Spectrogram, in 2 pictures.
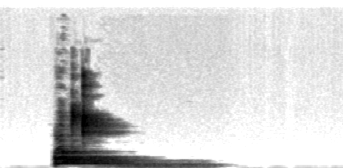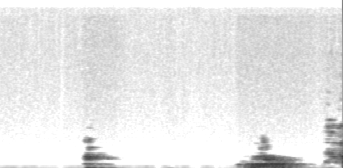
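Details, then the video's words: Dog in training not to bark, a behaviour that starts at strange sounds or when left alone: one long, harsh, drawn-out bark fading over about a second and a half, followed by two short, softer yaps after a quiet gap. "تدريب الكلب ان لا ينبح"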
